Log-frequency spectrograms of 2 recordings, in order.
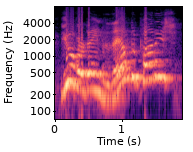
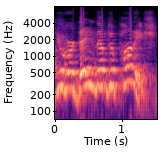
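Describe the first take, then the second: First: It is said as a questioning remark. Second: It is said as a plain statement. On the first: It doubts that they could be ordained to punish. The speaker calls it right. "I'm going to read this as a question" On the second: It accepts that they were ordained to punish. The speaker calls it wrong. "He's not saying"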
